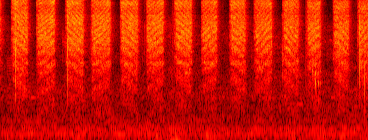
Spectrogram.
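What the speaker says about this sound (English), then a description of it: "Just spray to the sky, to the upper portion" Spray paint can sprayed across an art surface to paint a sky, in about a dozen short, even hissing bursts with brief gaps between, close and clear with no talk.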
